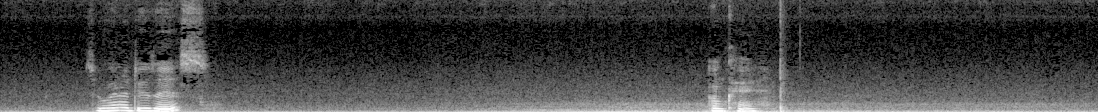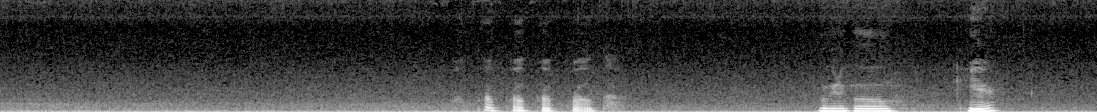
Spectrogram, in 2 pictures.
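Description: A young woman speaks calmly close by in short bursts.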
